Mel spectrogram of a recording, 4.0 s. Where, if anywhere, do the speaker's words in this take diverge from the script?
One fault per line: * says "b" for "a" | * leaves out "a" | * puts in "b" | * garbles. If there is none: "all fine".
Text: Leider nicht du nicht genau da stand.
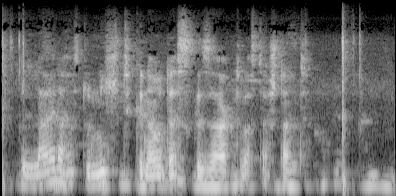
* says "hast" for "nicht"
* puts in "das gesagt was"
